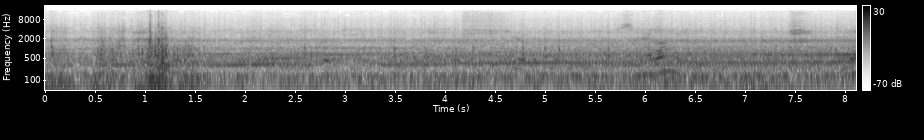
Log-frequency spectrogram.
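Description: Car engine heard from inside the cabin, held at high revs in a low gear with its note slowly rising: the learner driver has not shifted up. One sharp click comes about a second in.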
